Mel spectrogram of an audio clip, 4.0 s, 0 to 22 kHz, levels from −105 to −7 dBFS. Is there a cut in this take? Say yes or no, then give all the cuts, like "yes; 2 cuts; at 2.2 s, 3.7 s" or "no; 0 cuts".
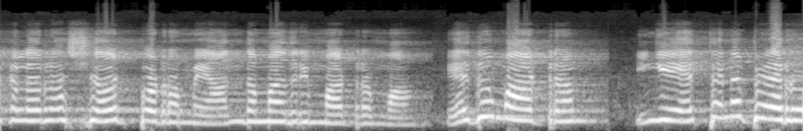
yes; 2 cuts; at 2.1 s, 3.1 s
